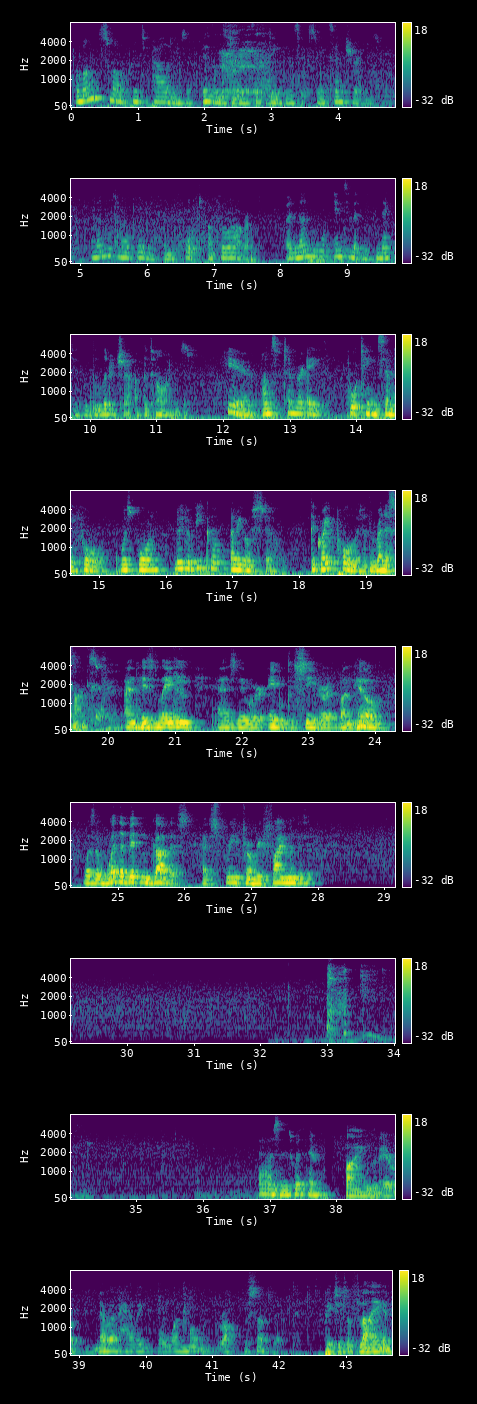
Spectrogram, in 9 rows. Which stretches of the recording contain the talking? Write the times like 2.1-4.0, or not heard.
0.0-27.9, 36.8-43.6.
